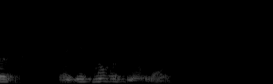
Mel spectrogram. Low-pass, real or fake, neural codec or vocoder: 3.6 kHz; fake; codec, 16 kHz, 4.8 kbps, FACodec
